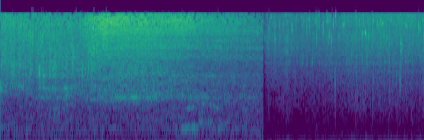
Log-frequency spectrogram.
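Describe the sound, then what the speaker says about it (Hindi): Millet-flour kebabs sizzle in hot oil, a steady bright frying hiss that swells for a few seconds, then drops to a quieter crackle after a sudden cut. "उसके बाद फिर हम एक और बैच कर लेंगे फ्राई।"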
